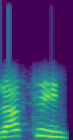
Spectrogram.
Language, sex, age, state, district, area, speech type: Bengali, female, 30-45, West Bengal, Darjeeling, urban, conversation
